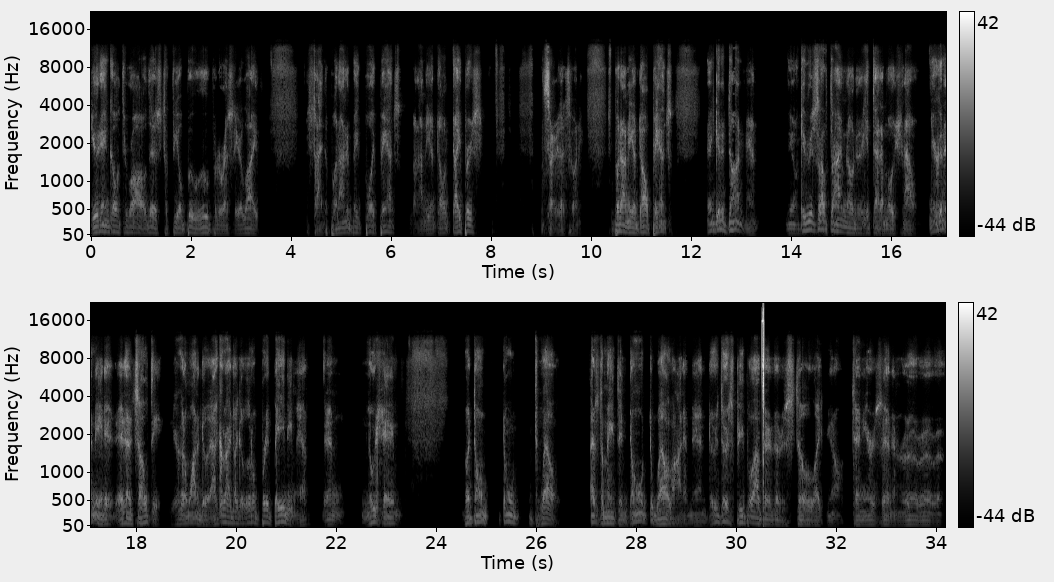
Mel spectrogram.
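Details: Alaryngeal speech in an adult man after total laryngectomy for throat cancer, vocal cords removed.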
